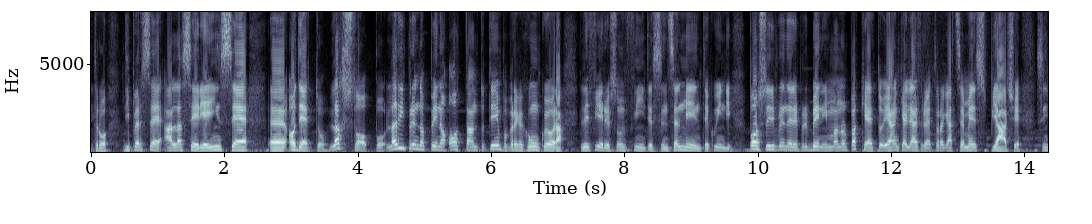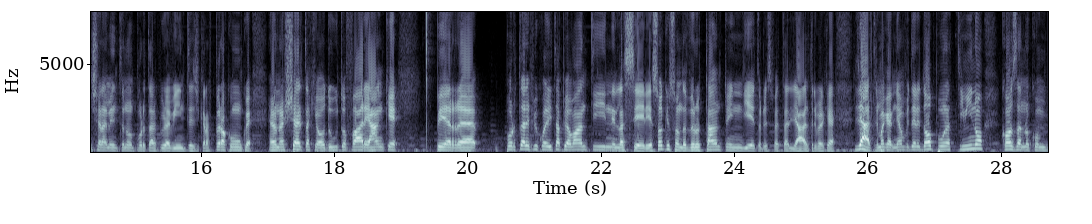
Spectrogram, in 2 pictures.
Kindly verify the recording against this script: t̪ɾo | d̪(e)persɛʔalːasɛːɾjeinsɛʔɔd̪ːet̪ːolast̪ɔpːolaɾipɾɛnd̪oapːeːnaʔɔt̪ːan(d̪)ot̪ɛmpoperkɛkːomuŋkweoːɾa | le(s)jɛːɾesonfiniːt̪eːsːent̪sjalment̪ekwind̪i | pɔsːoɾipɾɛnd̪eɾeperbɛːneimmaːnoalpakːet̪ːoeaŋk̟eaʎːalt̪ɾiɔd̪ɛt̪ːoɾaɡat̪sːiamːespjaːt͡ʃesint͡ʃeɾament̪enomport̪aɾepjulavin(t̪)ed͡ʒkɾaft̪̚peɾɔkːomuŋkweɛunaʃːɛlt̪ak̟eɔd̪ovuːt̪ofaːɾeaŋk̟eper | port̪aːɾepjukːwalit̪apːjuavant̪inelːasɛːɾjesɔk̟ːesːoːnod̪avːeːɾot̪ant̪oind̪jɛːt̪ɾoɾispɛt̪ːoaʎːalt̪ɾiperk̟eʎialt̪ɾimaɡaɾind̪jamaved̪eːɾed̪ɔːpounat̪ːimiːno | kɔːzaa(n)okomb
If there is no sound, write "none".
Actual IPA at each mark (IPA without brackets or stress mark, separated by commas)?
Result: i, t̪, f, t̪, nː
